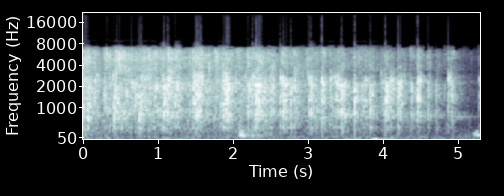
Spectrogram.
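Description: A church congregation bursts into sustained applause and clapping, a dense, steady wash of many hands that holds loud throughout and dips briefly near the end.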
